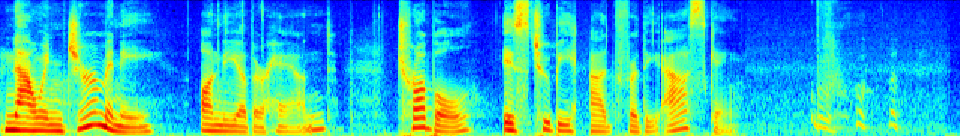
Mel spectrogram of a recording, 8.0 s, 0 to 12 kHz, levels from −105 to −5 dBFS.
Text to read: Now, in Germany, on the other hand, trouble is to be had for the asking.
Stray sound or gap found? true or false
true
